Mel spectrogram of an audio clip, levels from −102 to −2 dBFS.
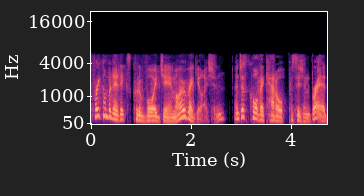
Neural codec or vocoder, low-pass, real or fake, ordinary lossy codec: vocoder, 44.1 kHz, 80 mel bands, Vocos; 5.4 kHz; fake; AAC, 24 kbps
